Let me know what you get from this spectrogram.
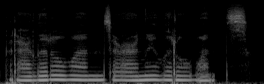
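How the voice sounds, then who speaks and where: A woman leading a slow, soothing guided relaxation in a soft, breathy, often near-whispered voice, gentle and unhurried with long pauses. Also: mid-range voice, monotone, no echo. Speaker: guided meditation narrator.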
